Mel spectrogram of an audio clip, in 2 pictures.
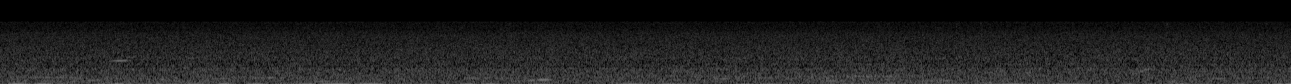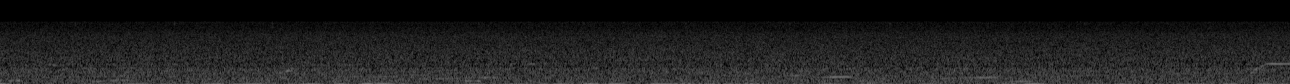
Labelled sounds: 25.5	25.8	humpback whale, 0.80 to 1.0 kHz

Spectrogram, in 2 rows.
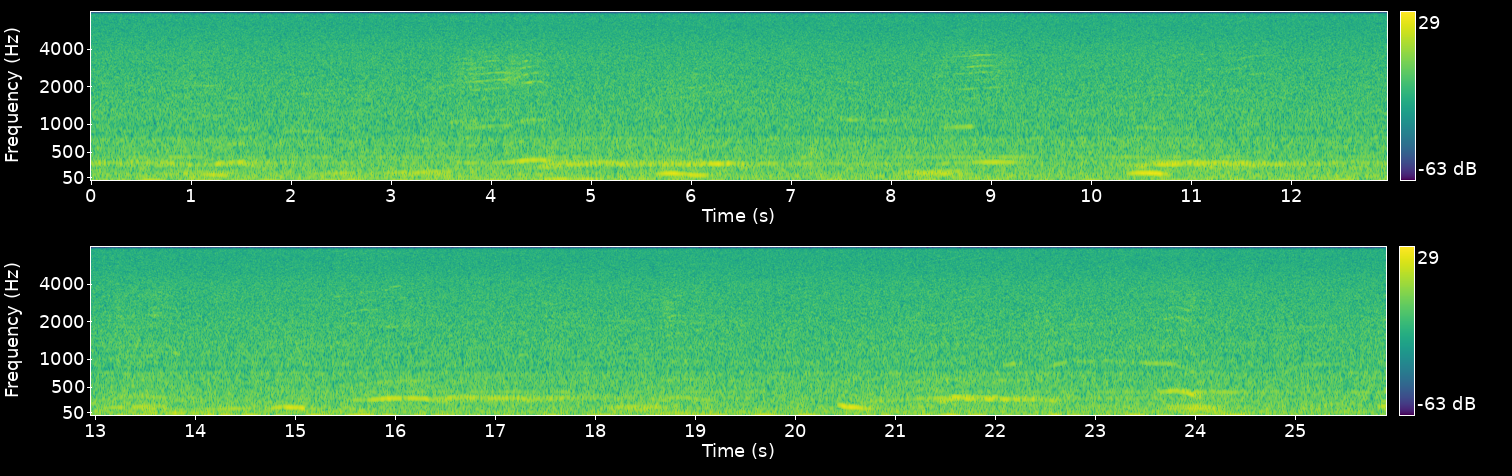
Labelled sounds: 3.7	4.5	humpback whale, 2.1 to 3.0 kHz
8.5	9.1	humpback whale, 0.90 to 3.6 kHz
11.5	11.8	humpback whale, 3.3 to 3.6 kHz
21.4	21.6	humpback whale, 6.1 to 6.5 kHz
23.5	23.8	humpback whale, 0.86 to 0.99 kHz

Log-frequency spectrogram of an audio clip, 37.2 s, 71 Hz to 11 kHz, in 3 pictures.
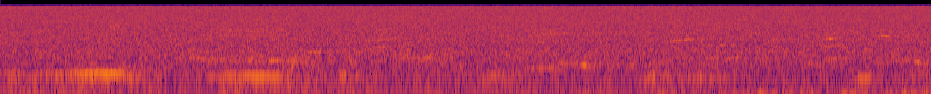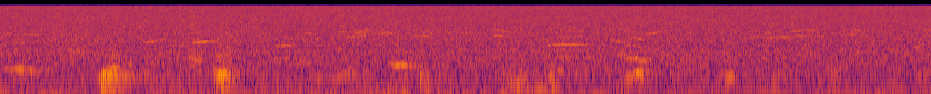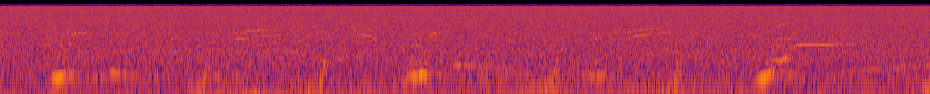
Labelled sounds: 8.9	9.3	humpback whale, 1.2 to 1.5 kHz
14.3	15.3	humpback whale, 1.1 to 1.3 kHz
16.1	16.3	humpback whale, 0.90 to 1.0 kHz
17.0	17.3	humpback whale, 1.4 to 1.7 kHz
19.0	19.3	humpback whale, 1.9 to 2.2 kHz
19.7	20.2	humpback whale, 0.93 to 1.1 kHz
22.4	23.3	humpback whale, 1.4 to 2.2 kHz
28.1	28.5	humpback whale, 2.0 to 2.2 kHz
29.6	29.9	humpback whale, 1.3 to 1.8 kHz
33.1	33.7	humpback whale, 1.5 to 2.5 kHz
35.4	36.0	humpback whale, 0.86 to 1.1 kHz

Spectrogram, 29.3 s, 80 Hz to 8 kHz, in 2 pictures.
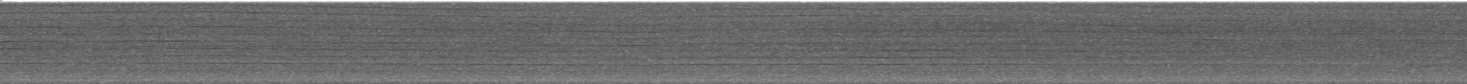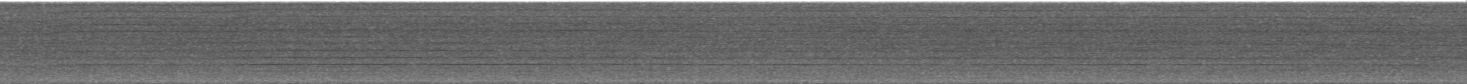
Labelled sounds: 1.8	2.6	vessel noise, 4.8 to 7.5 kHz

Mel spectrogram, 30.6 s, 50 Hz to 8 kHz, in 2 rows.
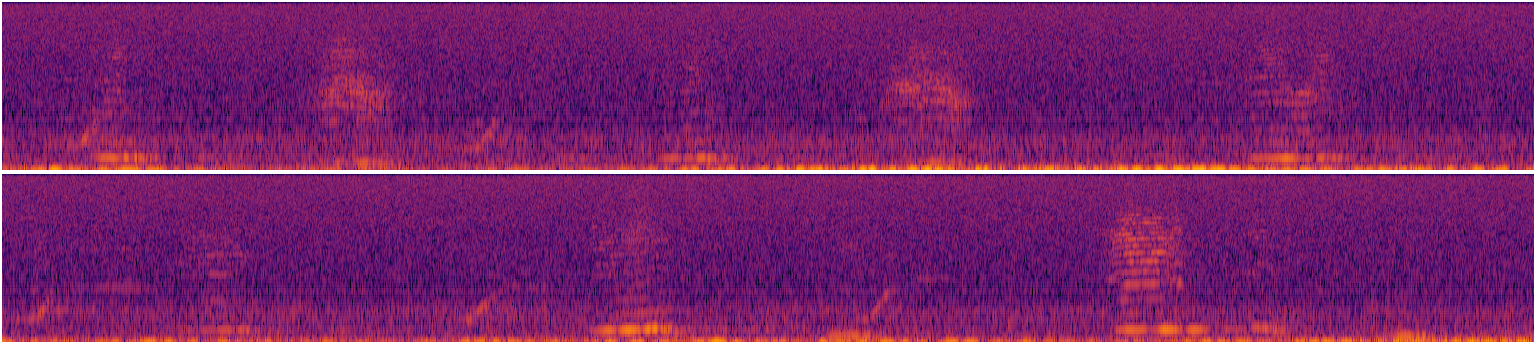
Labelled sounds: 2.0	3.8	humpback whale, 1.2 to 3.0 kHz
8.8	9.7	humpback whale, 1.1 to 1.8 kHz
12.4	13.2	humpback whale, 1.2 to 2.1 kHz
16.3	16.6	humpback whale, 0.99 to 1.1 kHz
21.5	21.8	humpback whale, 0.80 to 0.86 kHz
24.4	24.8	humpback whale, 1.1 to 1.2 kHz
26.4	27.0	humpback whale, 0.99 to 3.4 kHz

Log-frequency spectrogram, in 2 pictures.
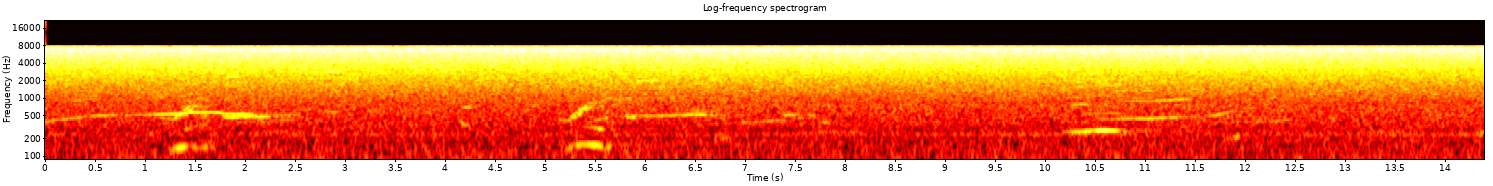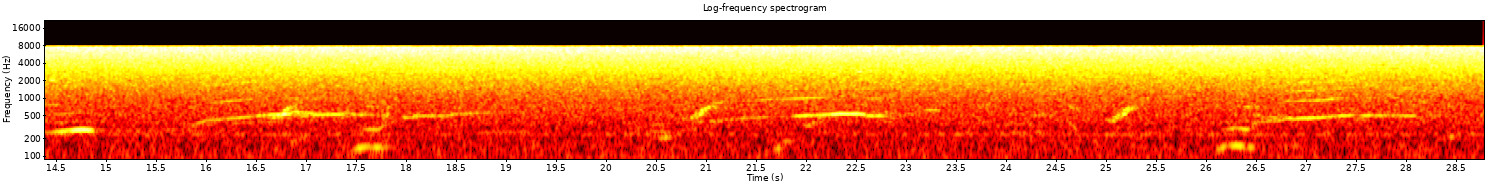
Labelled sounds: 5.9	6.2	humpback whale, 1.9 to 2.1 kHz
12.1	12.5	humpback whale, 0.83 to 0.99 kHz
16.1	16.4	humpback whale, 0.80 to 0.93 kHz
21.8	22.2	humpback whale, 0.90 to 1.1 kHz
27.0	27.4	humpback whale, 0.90 to 1.1 kHz

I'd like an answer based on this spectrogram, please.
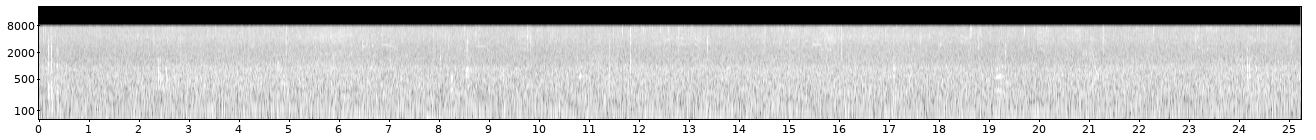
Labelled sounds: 6.8	7.1	Pacific white-sided dolphin, 2.7 to 3.1 kHz
12.7	13.0	Pacific white-sided dolphin, 4.1 to 4.3 kHz

